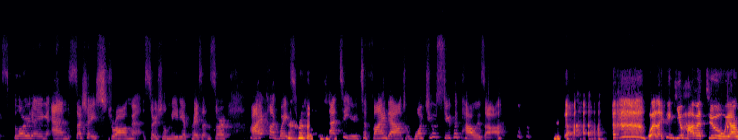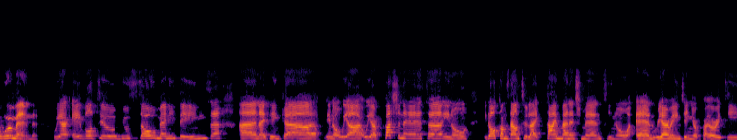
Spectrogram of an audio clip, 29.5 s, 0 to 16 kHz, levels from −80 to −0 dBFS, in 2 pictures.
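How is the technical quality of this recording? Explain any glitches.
No glitches turn up anywhere in this recording, so there's nothing here that needs explaining.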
